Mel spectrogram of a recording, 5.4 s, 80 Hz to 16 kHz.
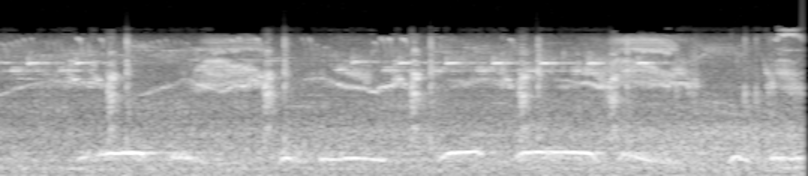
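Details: Pair of common starlings on April 10th 2011, fighting or mating: a series of wavering, squawky calls with curving whistled notes over a level lower tone, repeated about every second against faint background hiss.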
